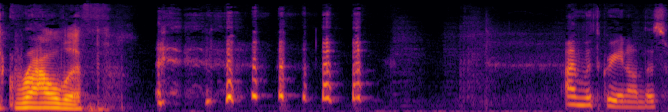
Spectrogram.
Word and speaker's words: Growlithe: Hisuian Growlithe? Say that name again. Growlithe? The TH is really soft. Say and it I again. Growlithe. Wrong. Oh yeah? How do you say it? It's Growlithe.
